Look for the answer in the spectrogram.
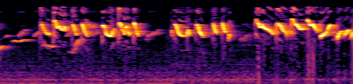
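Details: White-eye song in the Indonesian gacor style, played to spur other white-eyes to sing: fast, high twittering phrases of sharp downslurred chirps, a thin whistle at the start, then three bursts of rapid notes with brief pauses between.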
